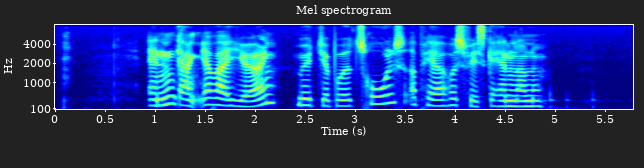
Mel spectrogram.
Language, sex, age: Danish, female, 30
